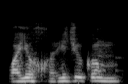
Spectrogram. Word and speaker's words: وَيُخْرِجُكُمْ: أعوذ بالله من الشيطان الرجيم ثم يعيدكم فيها ويخرجكم إخراجا. Very good. So you did a very nice job there with the letter kha, ensuring that you got that scratch.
